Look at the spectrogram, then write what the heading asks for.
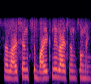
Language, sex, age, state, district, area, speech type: Bengali, male, 60+, West Bengal, Purba Medinipur, rural, conversation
